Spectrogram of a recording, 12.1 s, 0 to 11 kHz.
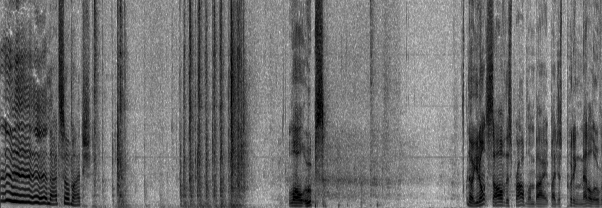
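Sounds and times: metal tool clicking on door latch: 1.8s - 5.0s.

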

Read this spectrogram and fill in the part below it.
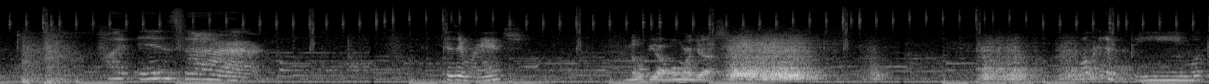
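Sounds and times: background music with plucked guitar: 0.0s - 12.0s.

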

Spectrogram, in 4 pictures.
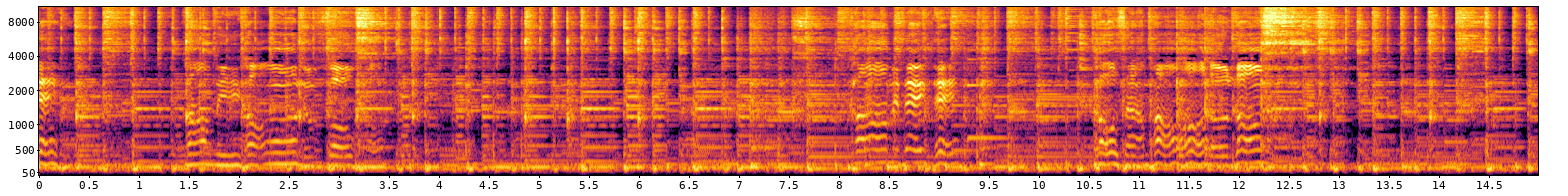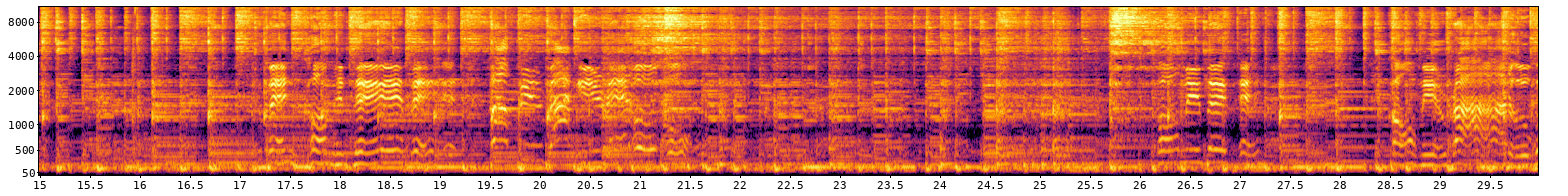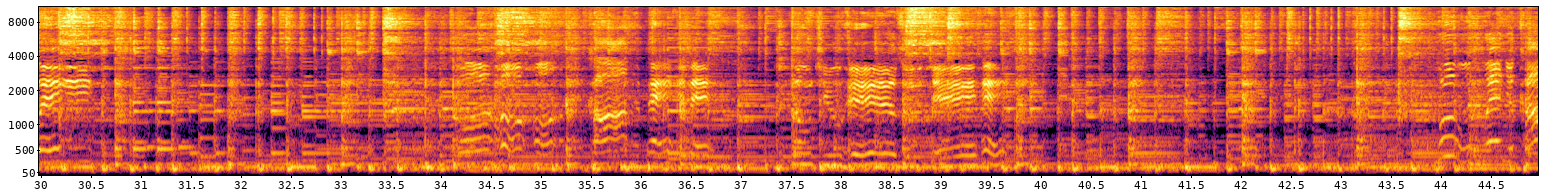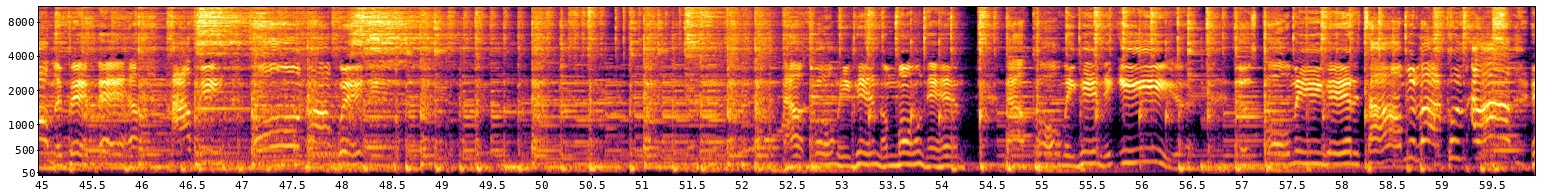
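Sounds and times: drum and cymbal hits: 0.0s - 59.9s
electric bass guitar line: 0.0s - 59.9s
piano: 0.0s - 59.9s.

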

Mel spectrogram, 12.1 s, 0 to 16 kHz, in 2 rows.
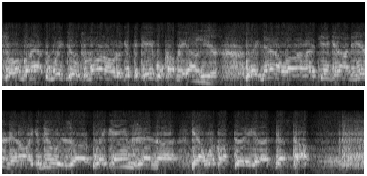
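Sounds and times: man talking over radio speaker: 0.0s - 11.2s.

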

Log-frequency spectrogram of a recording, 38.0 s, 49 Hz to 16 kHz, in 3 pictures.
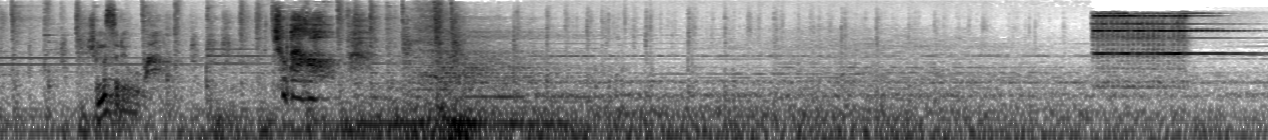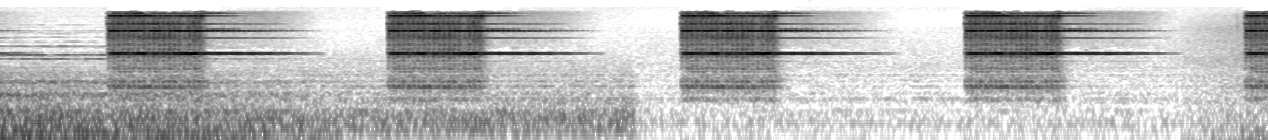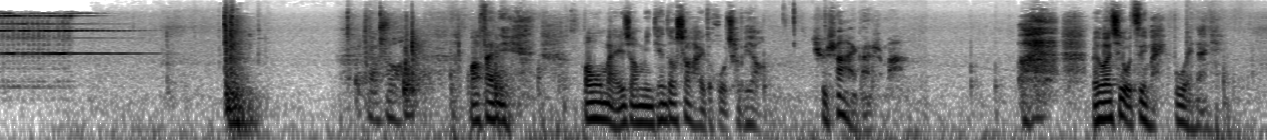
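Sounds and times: telephone bells ringing: 11.0s - 12.8s, 13.8s - 15.9s, 16.6s - 18.7s, 19.5s - 21.6s, 22.4s - 24.5s, 25.2s - 27.1s.

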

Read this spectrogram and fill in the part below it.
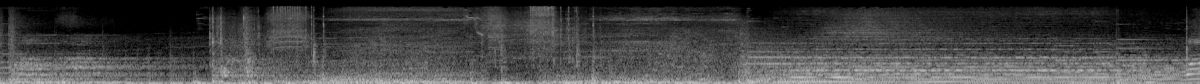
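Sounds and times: mechanical whirring: 2.1s - 7.5s.

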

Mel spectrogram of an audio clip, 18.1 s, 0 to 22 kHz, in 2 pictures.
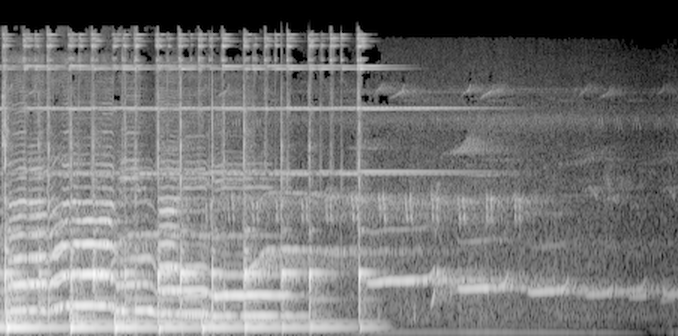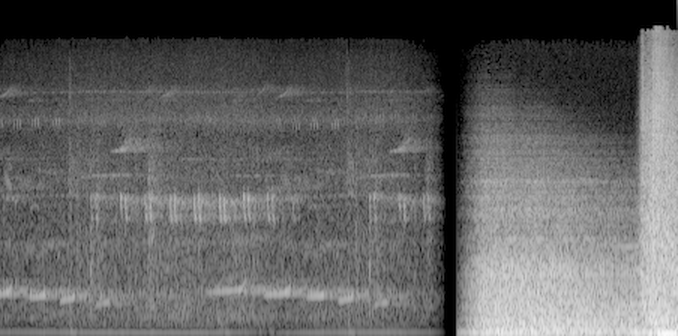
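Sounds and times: rushing rumbling whoosh: 15.2s - 18.0s.

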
